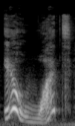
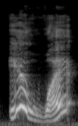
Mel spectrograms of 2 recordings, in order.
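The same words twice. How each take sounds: First: High, loud grossed-out ew; disgusted surprise. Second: High, loud shocked ew; disgusted surprise. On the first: Telling her friend she is appalled, loud disgusted squeal. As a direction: recoil in shocked disgust. Reacting to kiss story. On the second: Friend hearing gross news in the bathroom, loud disgusted squeal. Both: Retold or imitated.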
